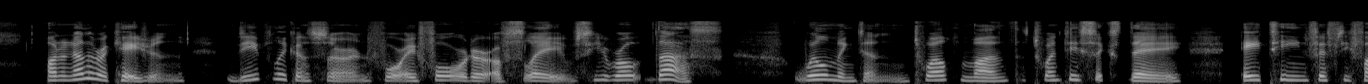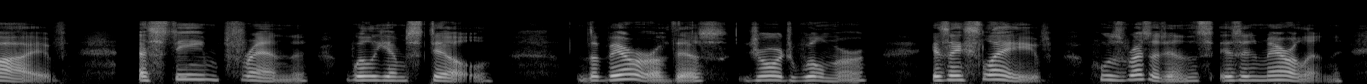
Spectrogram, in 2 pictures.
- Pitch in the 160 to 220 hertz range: Yes, high, 190 Hz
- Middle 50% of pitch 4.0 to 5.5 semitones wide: No, average, 3.3 semitones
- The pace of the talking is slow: Yes, slow, 80 wpm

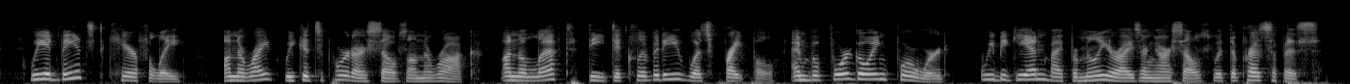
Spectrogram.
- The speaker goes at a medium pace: Yes, average, 145 wpm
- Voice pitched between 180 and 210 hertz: Yes, medium, 185 Hz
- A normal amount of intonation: No, wide, 6.0 semitones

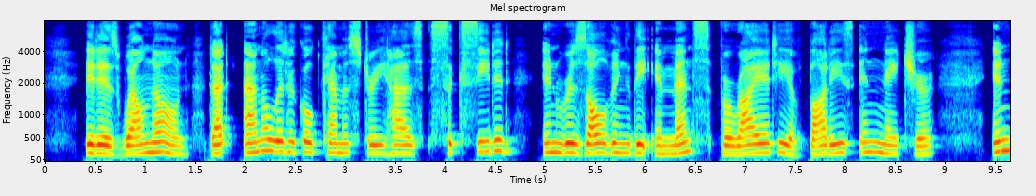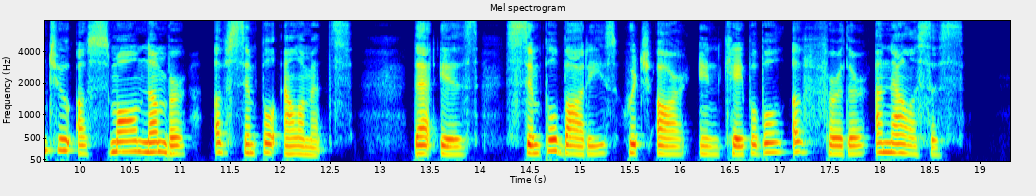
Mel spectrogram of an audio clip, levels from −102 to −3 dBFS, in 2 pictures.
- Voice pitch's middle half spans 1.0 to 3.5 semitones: Yes, average, 3.0 semitones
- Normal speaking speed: No, slow, 115 wpm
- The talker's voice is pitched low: No, medium, 185 Hz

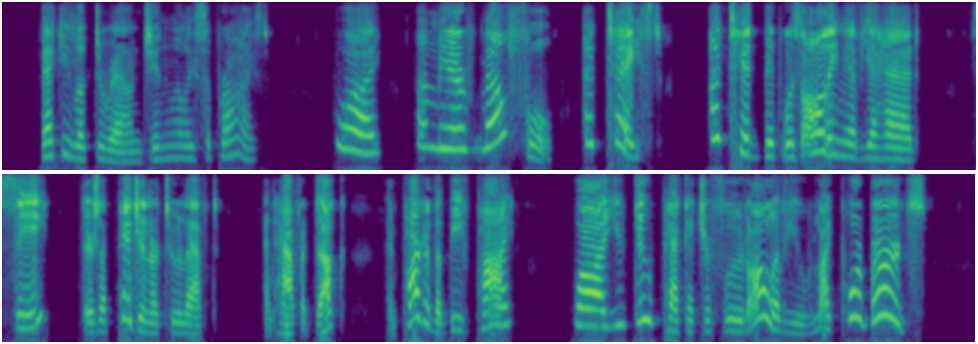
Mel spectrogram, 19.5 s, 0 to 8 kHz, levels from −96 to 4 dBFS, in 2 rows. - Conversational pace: Yes, average, 155 wpm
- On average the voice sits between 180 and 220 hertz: No, very high, 255 Hz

